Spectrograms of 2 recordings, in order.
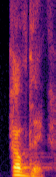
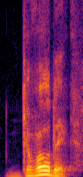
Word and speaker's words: Gvozdyk: Govdik, I think. What did you say? Gvozdyk. You don't say the first letter in the Russian names, man.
